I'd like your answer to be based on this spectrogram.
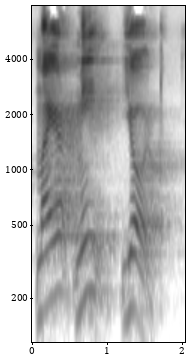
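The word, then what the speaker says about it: Mermillod: The first one is Cardinal Mary Milord. And on a day like today, he was preaching about Christ the King. Oh, his name is pronounced, I got the pronunciation here. Cardinal Mayer Milord.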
